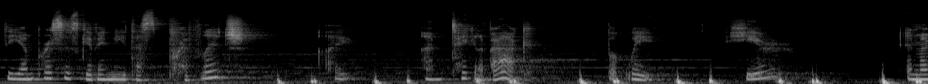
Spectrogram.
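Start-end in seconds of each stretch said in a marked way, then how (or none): 0.1-7.7 hushed astonished whisper. Acted. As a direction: whisper in disbelief. Whispered inner thoughts.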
